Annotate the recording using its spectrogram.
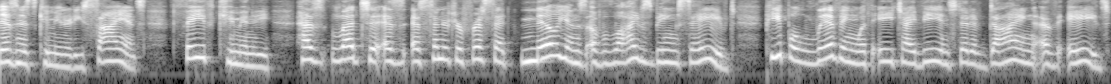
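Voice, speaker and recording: A woman speaks at a high pitch with ordinary pitch variation. The background is quiet. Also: moderate pace. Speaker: faith-based global health advocate. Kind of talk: panel webinar remarks. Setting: online webinar. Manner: impassioned, emotional.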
